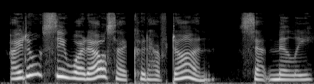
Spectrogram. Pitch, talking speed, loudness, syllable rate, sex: 260 Hz, 210 wpm, -15 LUFS, 4.8 syllables/s, female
